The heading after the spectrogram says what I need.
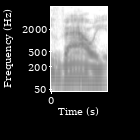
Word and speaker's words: Valli: This is Frankie Valli. It's spelled Valley.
